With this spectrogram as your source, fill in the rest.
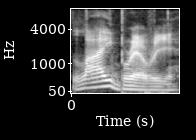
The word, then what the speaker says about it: library: là âm su super Library nhấn âm 1 librarian nhấn âm hai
